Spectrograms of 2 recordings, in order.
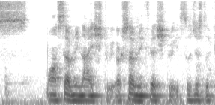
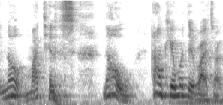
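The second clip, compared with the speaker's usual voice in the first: indignant retort; 5 semitones higher, 4 dB louder than usual. Retold or imitated. Retold argument over tenants' rights.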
